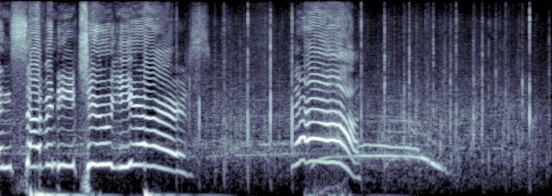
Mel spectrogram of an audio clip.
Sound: students cheering

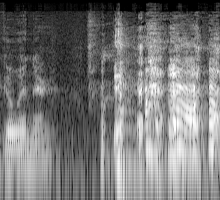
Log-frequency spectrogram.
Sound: laughter

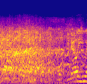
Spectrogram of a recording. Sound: laughter

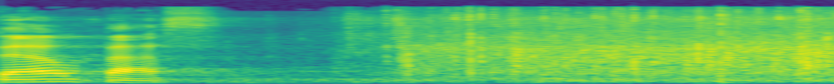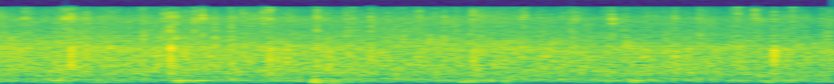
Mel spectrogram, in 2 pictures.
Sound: audience applauding

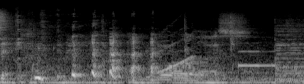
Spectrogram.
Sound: laughs

